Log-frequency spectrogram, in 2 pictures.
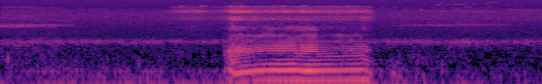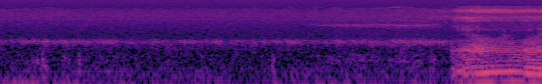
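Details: Sleeping dog, said to be very tired, snoring loudly: two buzzing, whistling snores about six seconds apart with quiet breathing between.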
